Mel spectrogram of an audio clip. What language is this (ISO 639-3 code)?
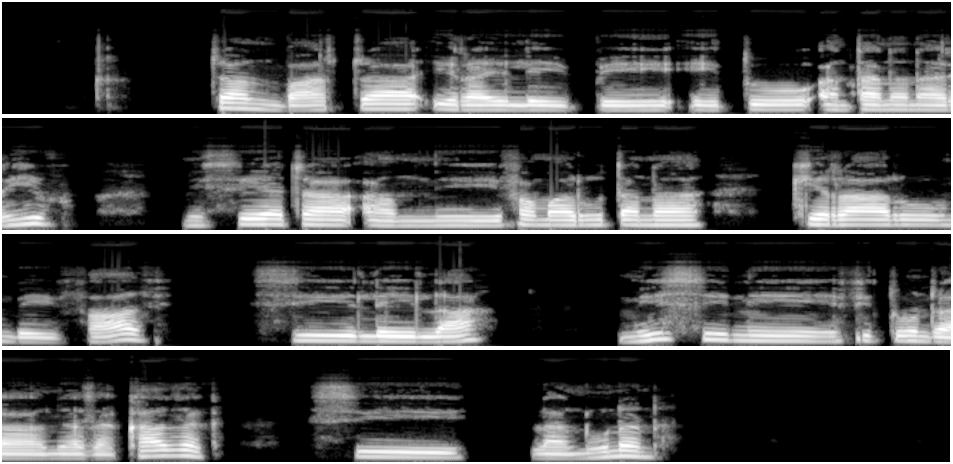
mlg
